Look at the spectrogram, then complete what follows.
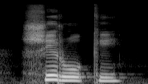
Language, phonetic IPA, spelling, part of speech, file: Ukrainian, [ʃeˈrɔkei̯], широкий, adjective, Uk-широкий.ogg
- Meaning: 1. wide, broad 2. broad, extensive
